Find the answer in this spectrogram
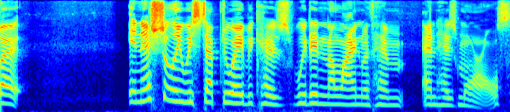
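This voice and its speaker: On a very clean recording with a silent background, a woman speaks at a moderate pace in a fairly high pitch, her tone bright and sharp and her pitch variation ordinary. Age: 20s. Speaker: former teacher and financial coach. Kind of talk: casual interview chat.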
